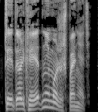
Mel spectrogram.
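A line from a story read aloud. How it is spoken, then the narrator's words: Sarcastic question. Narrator (Russian): спросил Юджин язвительно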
